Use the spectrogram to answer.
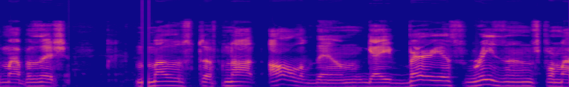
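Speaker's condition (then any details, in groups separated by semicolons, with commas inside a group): Traumatic brain injury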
